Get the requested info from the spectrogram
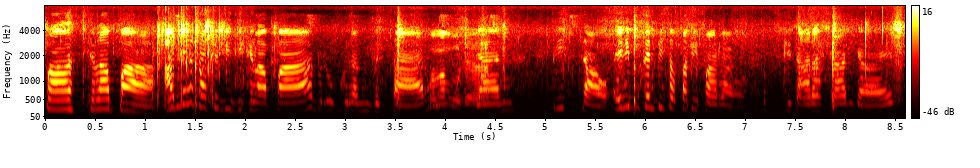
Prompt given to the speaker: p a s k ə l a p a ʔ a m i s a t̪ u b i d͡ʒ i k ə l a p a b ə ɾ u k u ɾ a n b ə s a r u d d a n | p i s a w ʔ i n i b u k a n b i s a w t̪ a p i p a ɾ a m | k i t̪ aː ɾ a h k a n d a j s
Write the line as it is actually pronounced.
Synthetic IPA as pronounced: p a s k ə l a p a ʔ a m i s a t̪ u b i d͡ʒ i k ə l a p a b ə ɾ u k u ɾ a n b ə s a r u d d a n | p i s a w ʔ i n i b u k a n p i s a w t̪ a p i p a ɾ a ŋ | k i t̪ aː ɾ a h k a n ɡ a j s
